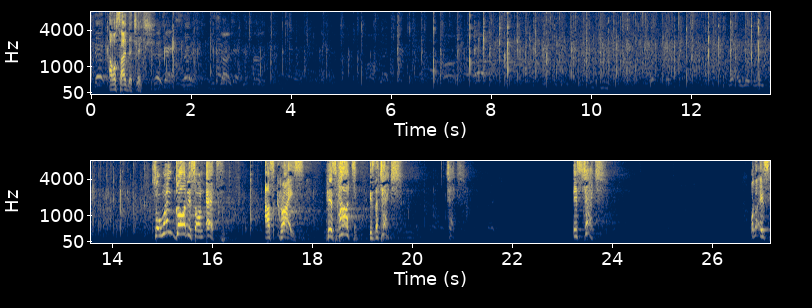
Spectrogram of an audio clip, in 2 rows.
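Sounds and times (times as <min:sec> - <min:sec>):
audience clapping: 0:00.0 - 0:18.8
speech: 0:00.2 - 0:02.1, 0:14.8 - 0:16.4, 0:17.1 - 0:19.8, 0:23.3 - 0:23.9, 0:27.0 - 0:27.1.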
